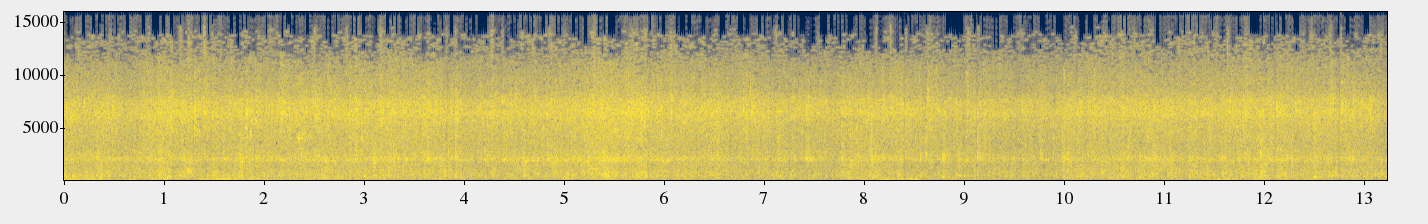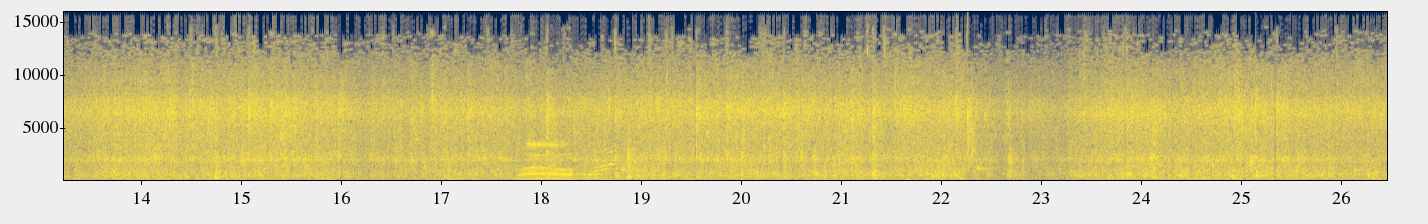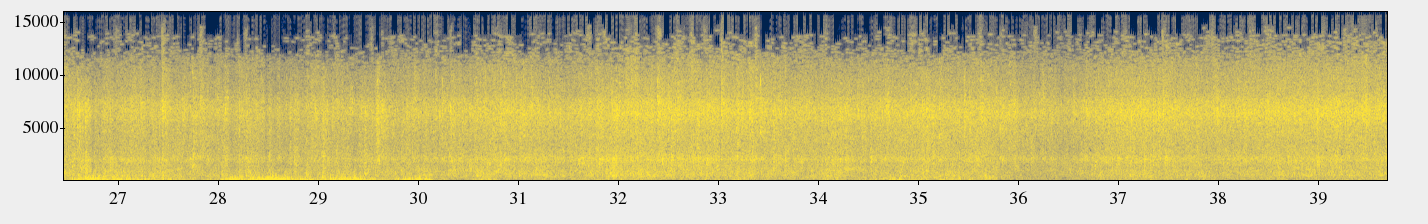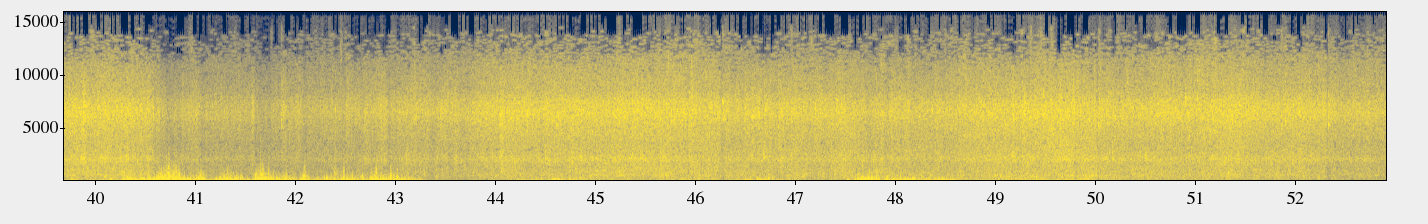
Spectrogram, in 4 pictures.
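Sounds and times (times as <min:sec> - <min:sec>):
wind gusts on microphone: 0:00.0 - 0:02.4, 0:08.0 - 0:09.2, 0:26.4 - 0:30.9, 0:39.6 - 0:43.4, 0:44.1 - 0:50.6
hail and heavy rain pelting: 0:00.0 - 0:52.9.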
